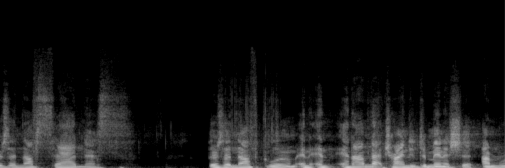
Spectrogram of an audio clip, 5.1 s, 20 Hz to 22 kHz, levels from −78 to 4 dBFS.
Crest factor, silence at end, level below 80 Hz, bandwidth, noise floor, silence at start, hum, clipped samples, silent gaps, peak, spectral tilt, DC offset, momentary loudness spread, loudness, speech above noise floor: 16 dB; 0 s; -52 dBFS; 12.5 kHz; -65 dBFS; 0 s; none; under 0.1%; none; -8 dBFS; -6 dB/octave; under 0.1%; 7 LU; -24 LUFS; 42 dB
